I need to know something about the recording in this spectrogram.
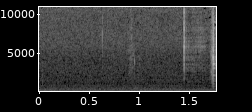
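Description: Ice cubes clink against a glass of ice water as the ice melts, two small, sharp clinks close together near the end after a few fainter taps, over a quiet low hum.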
